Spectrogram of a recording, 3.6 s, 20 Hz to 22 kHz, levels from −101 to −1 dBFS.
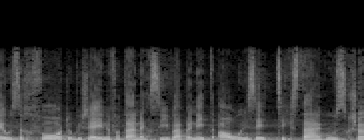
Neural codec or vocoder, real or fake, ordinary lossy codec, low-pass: none; real; none; 14.4 kHz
